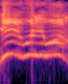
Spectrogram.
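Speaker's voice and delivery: tiny, very high squeak of a voice. Retelling asking a barman for Rusty and a voice answering, in a little squeaky voice. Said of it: "this little squeaky voice says".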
